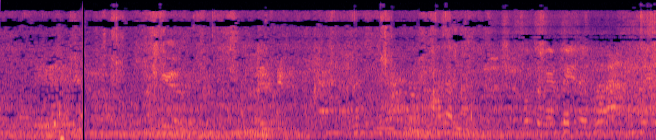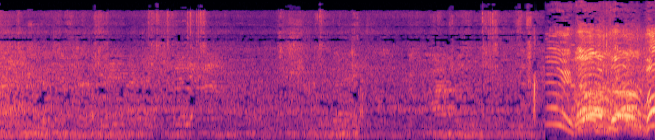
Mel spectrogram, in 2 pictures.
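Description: A crowd of men and women murmurs quietly nearby.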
